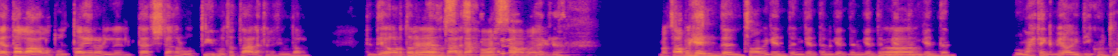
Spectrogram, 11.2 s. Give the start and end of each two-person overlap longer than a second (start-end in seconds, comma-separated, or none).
4.0-5.6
